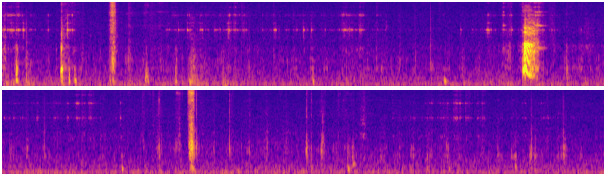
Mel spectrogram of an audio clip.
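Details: Rabbit that sneezes often and is under veterinary care: a few brief, sharp sneeze bursts in a quiet room with faint clicks.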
